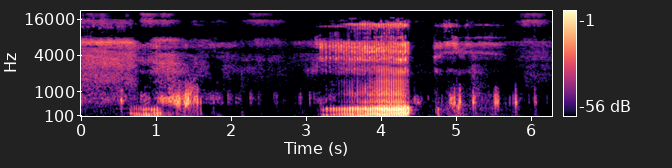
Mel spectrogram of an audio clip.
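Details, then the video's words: Snoring French Bulldog asleep: a rough low snore lasting about a second, a pause, then a longer, louder rattling snore building over a second, followed by faint clicking snuffles as it breathes. "snoring dogs all day and night"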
